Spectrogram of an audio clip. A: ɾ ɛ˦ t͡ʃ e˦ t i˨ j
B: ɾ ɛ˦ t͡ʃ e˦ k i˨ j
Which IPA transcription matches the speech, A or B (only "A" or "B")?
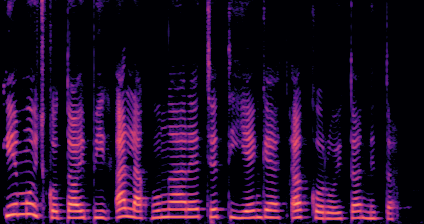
A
